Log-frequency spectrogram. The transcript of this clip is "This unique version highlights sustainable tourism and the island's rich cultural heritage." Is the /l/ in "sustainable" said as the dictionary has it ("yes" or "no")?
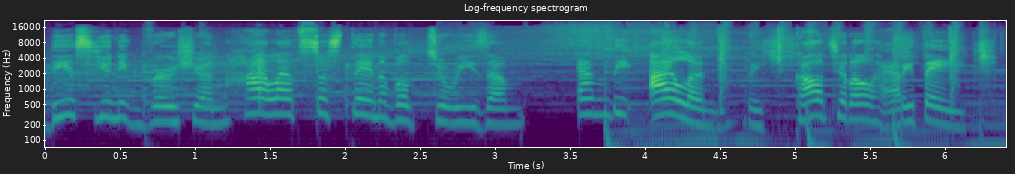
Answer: yes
